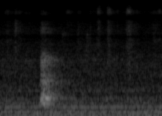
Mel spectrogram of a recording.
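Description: Blue merle Australian Shepherd giving a single short bark about half a second in.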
